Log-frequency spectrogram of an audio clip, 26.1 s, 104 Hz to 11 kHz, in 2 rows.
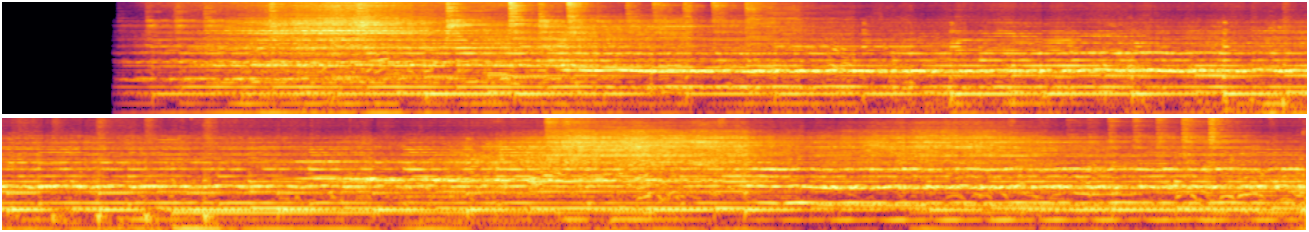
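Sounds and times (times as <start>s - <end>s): blues-rock band playing: 1.3s - 26.0s.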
